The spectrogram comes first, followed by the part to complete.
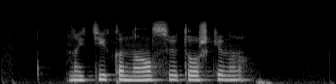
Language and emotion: Russian, neutral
